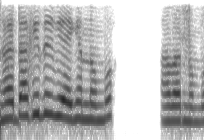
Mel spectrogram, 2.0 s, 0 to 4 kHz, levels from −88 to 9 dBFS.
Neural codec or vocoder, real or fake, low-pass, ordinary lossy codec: codec, 16 kHz in and 24 kHz out, 1 kbps, XY-Tokenizer; fake; 3.6 kHz; none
